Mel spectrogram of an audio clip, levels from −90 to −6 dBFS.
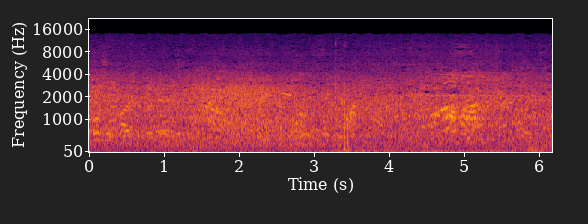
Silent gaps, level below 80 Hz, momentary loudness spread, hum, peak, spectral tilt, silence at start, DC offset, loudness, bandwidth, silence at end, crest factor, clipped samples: none; -48 dBFS; 6 LU; none; -10 dBFS; -2.5 dB/octave; 0 s; under 0.1%; -27 LUFS; 14 kHz; 0 s; 18 dB; under 0.1%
